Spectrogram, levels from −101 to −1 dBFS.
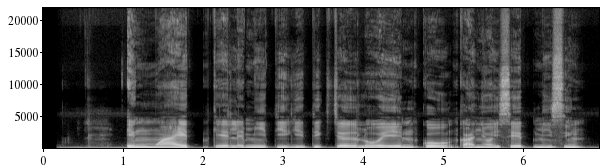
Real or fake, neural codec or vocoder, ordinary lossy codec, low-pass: real; none; none; none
